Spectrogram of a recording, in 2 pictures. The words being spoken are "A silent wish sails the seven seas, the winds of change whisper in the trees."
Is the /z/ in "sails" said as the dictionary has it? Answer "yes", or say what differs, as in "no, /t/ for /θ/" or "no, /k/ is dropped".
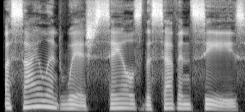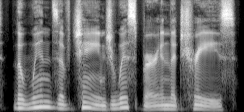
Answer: yes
